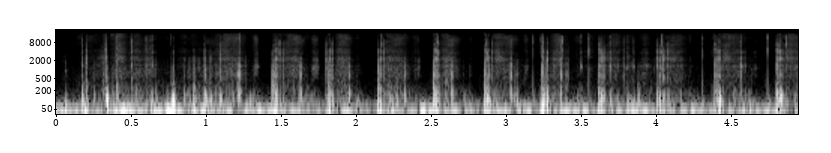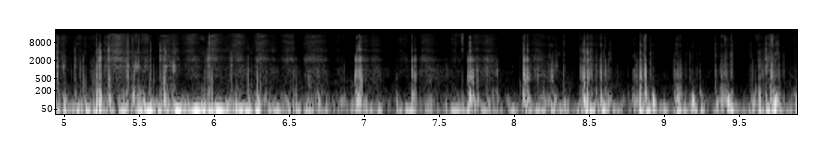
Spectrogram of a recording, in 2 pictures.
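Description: Long nails scratch the base and rim of a small pink plastic cushion foundation compact held in both hands. The result is a dense, continuous run of quick, crackling scratches with a heavy low-end rumble, easing slightly quieter toward the end.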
